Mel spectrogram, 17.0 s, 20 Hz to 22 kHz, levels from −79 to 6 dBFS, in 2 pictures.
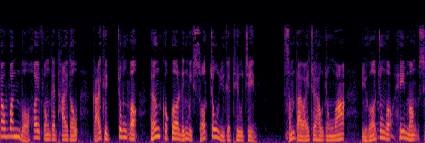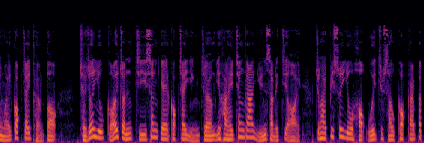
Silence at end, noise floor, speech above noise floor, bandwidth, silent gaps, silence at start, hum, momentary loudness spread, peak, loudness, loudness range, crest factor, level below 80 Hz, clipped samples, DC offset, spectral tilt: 0.05 s; -55 dBFS; 32 dB; 11 kHz; none; 0 s; none; 6 LU; -4 dBFS; -24 LUFS; 2 LU; 20 dB; -48 dBFS; under 0.1%; under 0.1%; -6.5 dB/octave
